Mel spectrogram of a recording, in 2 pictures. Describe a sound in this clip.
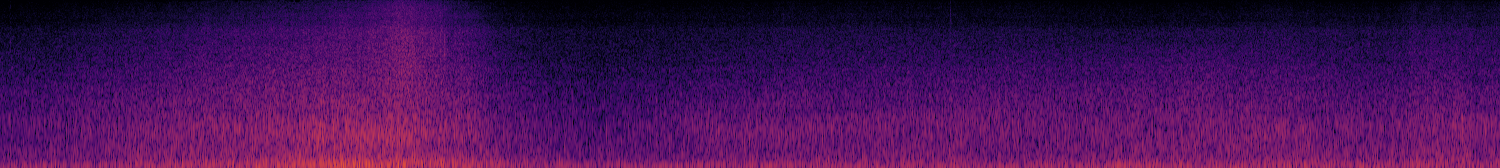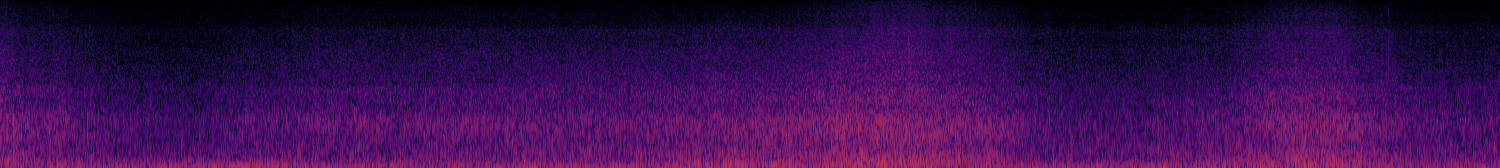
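Foamy water hisses and washes over rocks.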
